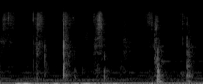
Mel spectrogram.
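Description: A deck of tarot cards being shuffled by hand between draws: a quick, even run of short card slaps, about five a second.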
